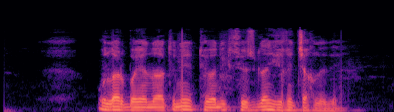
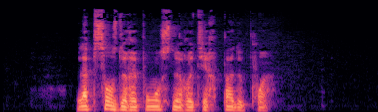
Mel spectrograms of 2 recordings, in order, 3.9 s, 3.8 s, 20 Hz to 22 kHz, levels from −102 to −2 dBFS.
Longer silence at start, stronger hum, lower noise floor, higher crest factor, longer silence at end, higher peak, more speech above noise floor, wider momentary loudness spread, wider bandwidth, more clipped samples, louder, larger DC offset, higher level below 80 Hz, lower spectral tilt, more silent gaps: first, 1 s vs 0.75 s; neither; second, -68 dBFS vs -85 dBFS; about the same, 20 dB vs 20 dB; second, 0.5 s vs 1.1 s; second, -14 dBFS vs -4 dBFS; second, 38 dB vs 62 dB; second, 8 LU vs 12 LU; second, 8 kHz vs 15.5 kHz; neither; second, -31 LUFS vs -24 LUFS; neither; first, -50 dBFS vs -58 dBFS; about the same, -6.5 dB/octave vs -5.5 dB/octave; neither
